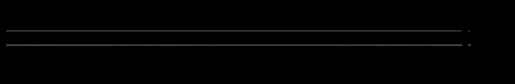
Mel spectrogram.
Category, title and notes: Sound effects > Objects / House appliances
Long high-pitched beep sound made with the buttons of an electric stove. Could be good for clinical death or some technology-related error.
